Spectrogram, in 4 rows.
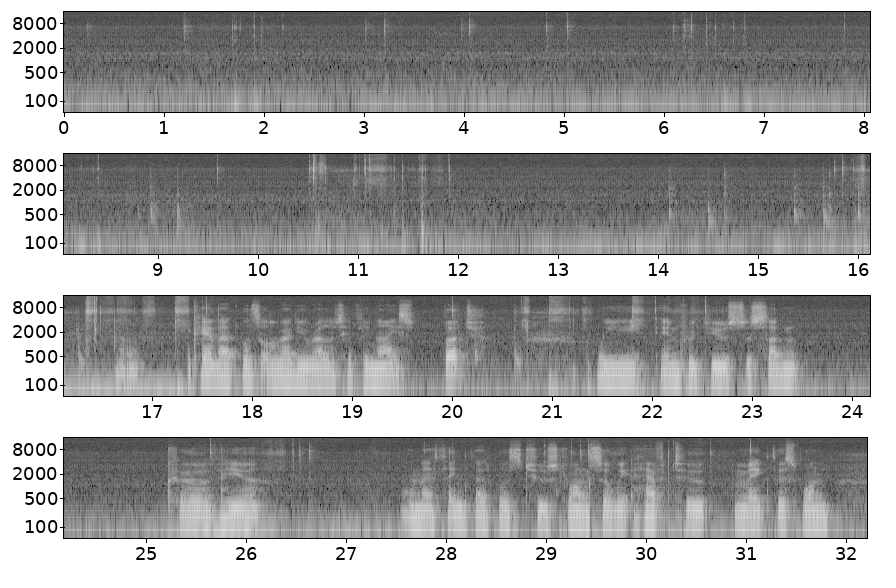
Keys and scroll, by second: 1.7 Up, 6.4 Up, 11.3 alt+a, 20.9 7, 30.2 b.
